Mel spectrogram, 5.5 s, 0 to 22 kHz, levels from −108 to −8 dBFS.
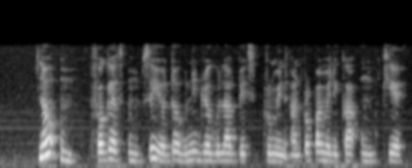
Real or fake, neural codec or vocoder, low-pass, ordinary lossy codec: real; none; 7.2 kHz; none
